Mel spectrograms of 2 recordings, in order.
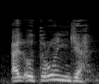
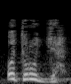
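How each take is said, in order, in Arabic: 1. يأتي صوت النون قبل الجيم المفردة. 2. يأتي صوت الجيم المشددة مباشرة بلا نون. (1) "وقد تخفف ويزاد قبلها نون ساكنة" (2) "وآخره جيم ثقيلة"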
